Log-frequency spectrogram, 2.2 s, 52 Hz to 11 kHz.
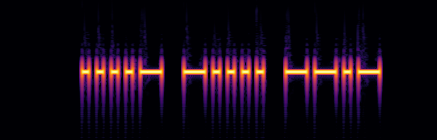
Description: Morse code, heard as a keyed tone, about 33 wpm, 700 Hz. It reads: 46Q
